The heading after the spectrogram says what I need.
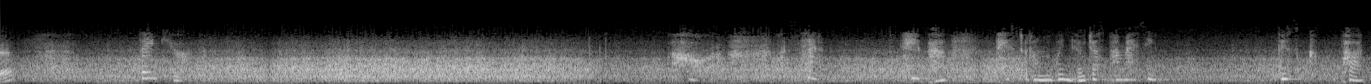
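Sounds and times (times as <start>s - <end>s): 
speech: 0.0s - 0.3s, 1.4s - 2.2s, 10.6s - 11.0s
moving passenger train carriage rumbling: 0.0s - 13.7s.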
